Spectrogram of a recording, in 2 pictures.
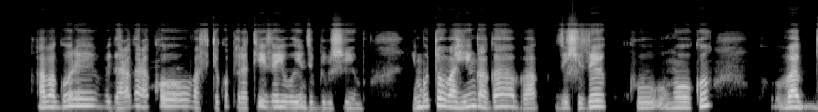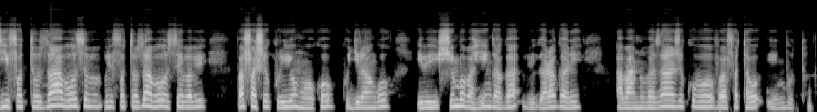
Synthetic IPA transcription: aβaɡo̞ɾe̞βiɡaɾaɡaɾakʰo̞βafi̥te̞ko̞pe̞ɾatʰiːve̞juβuhiːnzib̚ɡiβiʃiːmbo̞ | imbuto̞βaɦiːŋɡaɡaβa | ziʃize̞ | kʰuŋ̥o̞ːko̞ | βaɟifo̞to̞zaβo̞seifo̞to̞zaβo̞ːse̞βaβi | βafaʃe̞kuɾijo̞ŋ̥o̞ːko̞kuɟiɾaŋɡo̞iβiʃiːmbo̞βaɦiːŋɡaɡaβḭɡaɾaɡaɾe̞ | aβaːn̥huβazaːʒe̞kuβoβafataho̞imbuto̥

